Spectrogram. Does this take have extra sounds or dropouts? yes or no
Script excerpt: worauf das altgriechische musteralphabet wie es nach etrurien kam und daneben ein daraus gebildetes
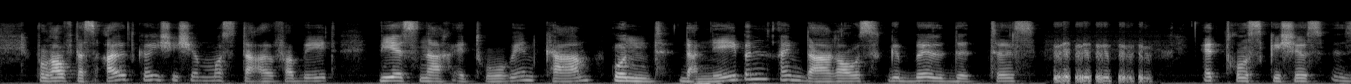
yes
